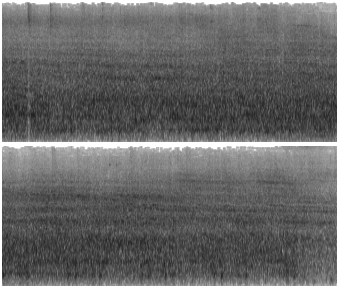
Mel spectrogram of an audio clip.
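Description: Passenger coaches of a diesel-hauled train passing close at speed: a loud, steady noise of wheels on rails. It fades near the end as the last coaches go by.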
